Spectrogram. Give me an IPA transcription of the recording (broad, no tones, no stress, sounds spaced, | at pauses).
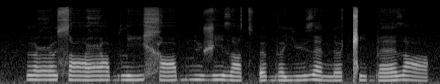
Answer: ɵ ʕ ɵ s ɑ ʕ ɑ b l i x ɑ b ʎ y ʒ i ð ɑ t͡sʼ œ b œ j y ð æ n œ ǁ i b æ ð ɑ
